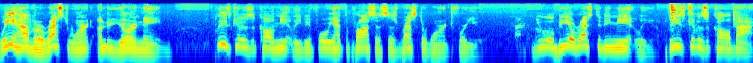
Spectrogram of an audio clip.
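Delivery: robotic, automated recorded-message voice. Retelling a scam call from a robot: imitating a robot caller. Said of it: "It's a robot that calls you".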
